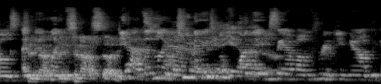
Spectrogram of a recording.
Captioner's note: group chattering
